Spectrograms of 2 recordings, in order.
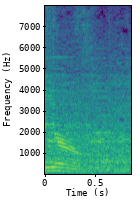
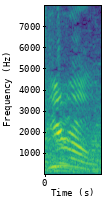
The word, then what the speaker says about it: gyro: now we're eating a euro a gyro it's it's spelled like a gyro but it's a euro it's hero now let's see what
